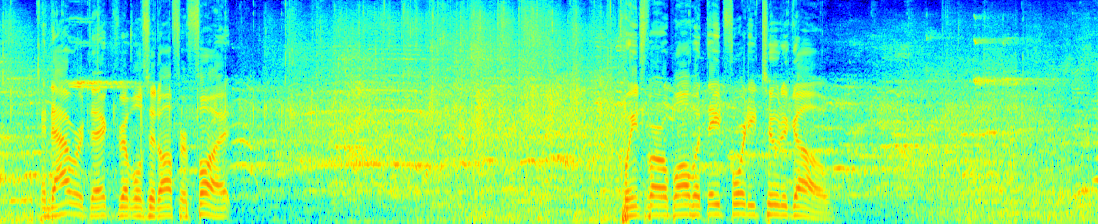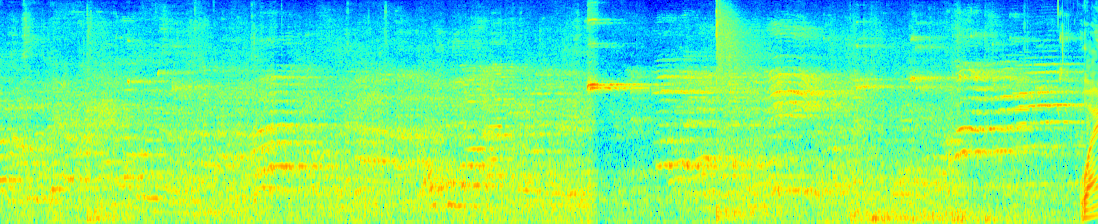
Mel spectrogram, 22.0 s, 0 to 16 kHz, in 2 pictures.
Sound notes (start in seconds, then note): 2.3 crowd members clapping; 9.2 crowd members shouting; 16.8 whistle tweeting; 17.3 crowd members shouting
